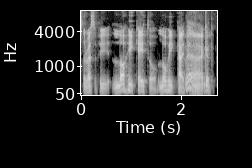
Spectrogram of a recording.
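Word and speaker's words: lohikeitto: I'm gonna try to pronounce the recipe. Lohikeito. Yeah, good. Lohikeito.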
